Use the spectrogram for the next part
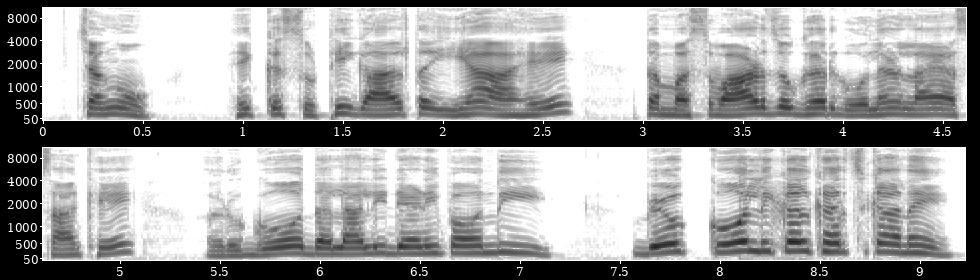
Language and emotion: Sindhi, happy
